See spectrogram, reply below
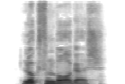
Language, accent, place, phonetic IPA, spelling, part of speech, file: German, Germany, Berlin, [ˈlʊksm̩ˌbʊʁɡɪʃ], luxemburgisch, adjective, De-luxemburgisch.ogg
- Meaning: of Luxembourg; Letzeburgesh, Luxembourgish, Luxembourgian (related to Luxembourg, its people or its language)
